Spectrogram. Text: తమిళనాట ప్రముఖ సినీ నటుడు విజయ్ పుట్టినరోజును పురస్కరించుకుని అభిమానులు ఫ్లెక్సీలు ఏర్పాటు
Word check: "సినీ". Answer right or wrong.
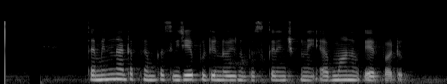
wrong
